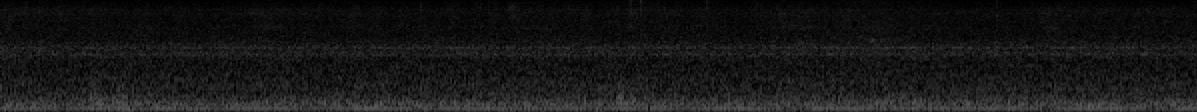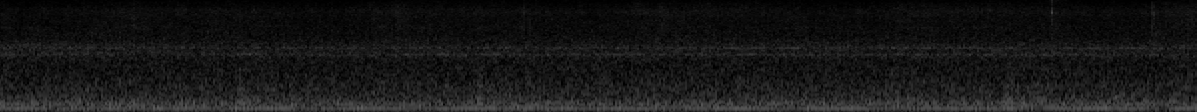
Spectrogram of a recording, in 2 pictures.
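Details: Only a steady mechanical hum, like a fan or air conditioner, fills an indoor room, with no animal voice heard.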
